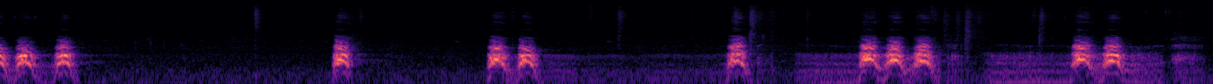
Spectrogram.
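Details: Mountain Cur, an American hunting dog breed, barking in short bursts of two or three quick barks, with pauses of one to three seconds between bursts; a faint low background rumble runs through the later part.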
